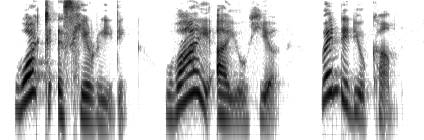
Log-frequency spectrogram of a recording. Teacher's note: so wh questions also take a falling intonation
